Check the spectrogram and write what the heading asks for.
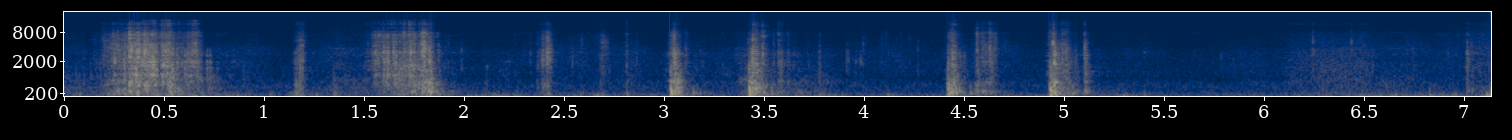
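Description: Wooden pallets being slid and knocked together on concrete: two short scraping drags, then a run of sharp wooden knocks and clatters.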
